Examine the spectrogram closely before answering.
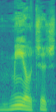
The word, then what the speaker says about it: Miocic: That's the correct way that you say his name, Miocic, not Miocic. Right? I had to call my Croatian friend. He verified with me. He was like, "It's Miocic."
